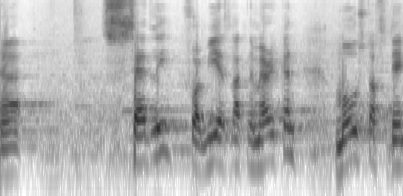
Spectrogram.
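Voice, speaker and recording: Against noticeable background noise, a man with a Brazilian accent speaks at a fairly high pitch. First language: Portuguese. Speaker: NGO leader. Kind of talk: speech. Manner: halting.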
